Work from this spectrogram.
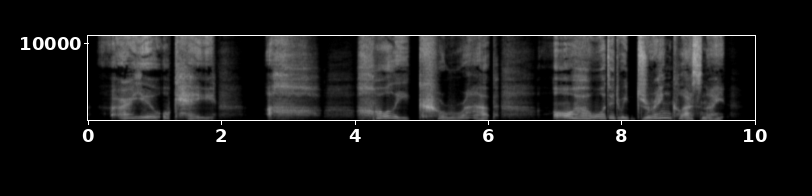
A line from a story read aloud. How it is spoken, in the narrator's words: a loud groan, followed by a hoarse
